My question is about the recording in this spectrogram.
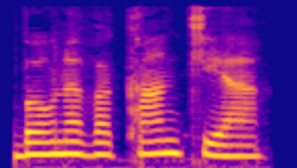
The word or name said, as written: bonavacantia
